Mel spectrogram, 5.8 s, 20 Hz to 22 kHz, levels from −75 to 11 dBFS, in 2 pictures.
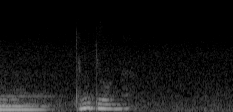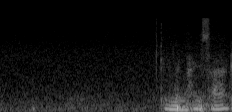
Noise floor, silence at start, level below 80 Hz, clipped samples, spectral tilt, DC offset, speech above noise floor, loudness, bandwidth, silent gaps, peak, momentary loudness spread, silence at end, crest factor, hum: -50 dBFS; 0 s; -54 dBFS; under 0.1%; -8 dB/octave; under 0.1%; 23 dB; -29 LUFS; 11.5 kHz; none; -8 dBFS; 24 LU; 0 s; 22 dB; none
